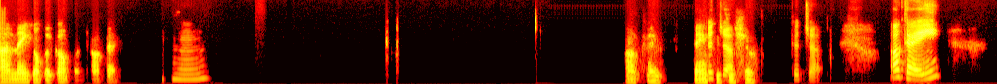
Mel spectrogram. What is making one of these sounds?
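An adult speaks over an online call.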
